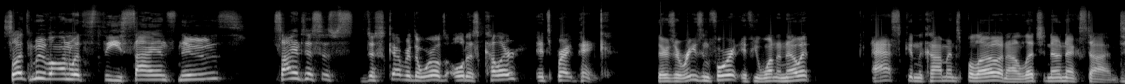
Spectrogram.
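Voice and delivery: bright, high show-host delivery; announcer voice. Acted. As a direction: hype it like a news anchor. Mock announcer science news intro.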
